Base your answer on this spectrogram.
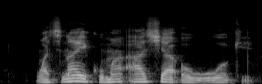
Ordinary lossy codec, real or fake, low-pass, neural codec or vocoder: none; real; 10.8 kHz; none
